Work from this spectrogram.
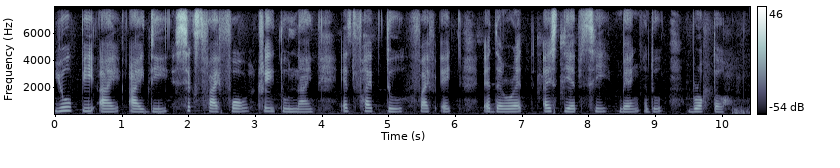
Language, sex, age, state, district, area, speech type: Manipuri, female, 30-45, Manipur, Chandel, rural, read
